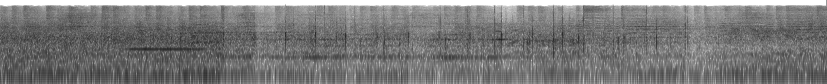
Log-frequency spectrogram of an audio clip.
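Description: Accompaniment music for a rhythmic gymnastics routine played over an arena's loudspeakers, heard from the stands with crowd noise, turning quieter about two seconds in.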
